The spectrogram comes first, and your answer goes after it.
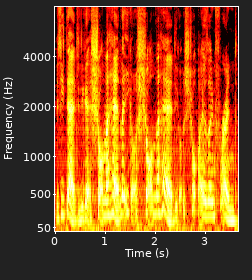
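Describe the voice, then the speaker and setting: A young man giving jokey, excitable let's play commentary, pleading with and yelling at the game. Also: sits high, quick pace, husky. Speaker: gamer.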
